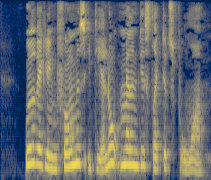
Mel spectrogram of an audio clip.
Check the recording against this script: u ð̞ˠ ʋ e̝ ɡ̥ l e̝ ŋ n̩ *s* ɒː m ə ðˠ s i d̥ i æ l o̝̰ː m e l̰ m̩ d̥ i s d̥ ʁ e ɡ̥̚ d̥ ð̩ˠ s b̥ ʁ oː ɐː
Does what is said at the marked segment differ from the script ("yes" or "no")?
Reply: yes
